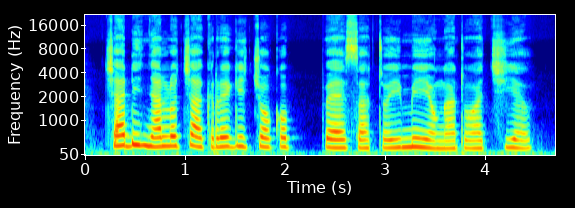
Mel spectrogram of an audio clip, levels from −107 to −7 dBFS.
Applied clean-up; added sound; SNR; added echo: none; none; none; none.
